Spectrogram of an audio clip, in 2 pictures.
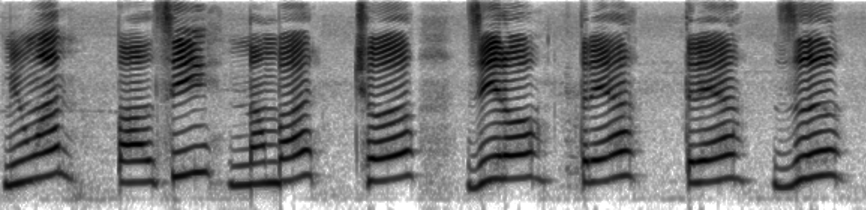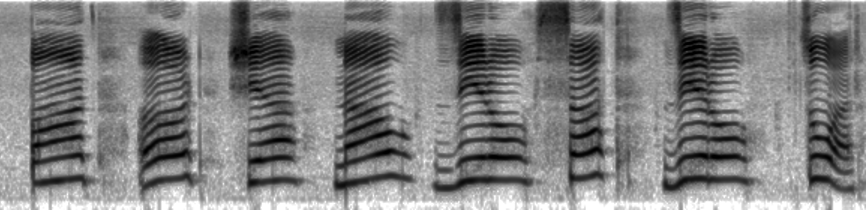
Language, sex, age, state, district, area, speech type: Kashmiri, female, 30-45, Jammu and Kashmir, Ganderbal, rural, read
